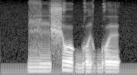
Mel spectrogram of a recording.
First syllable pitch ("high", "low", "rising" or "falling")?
low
